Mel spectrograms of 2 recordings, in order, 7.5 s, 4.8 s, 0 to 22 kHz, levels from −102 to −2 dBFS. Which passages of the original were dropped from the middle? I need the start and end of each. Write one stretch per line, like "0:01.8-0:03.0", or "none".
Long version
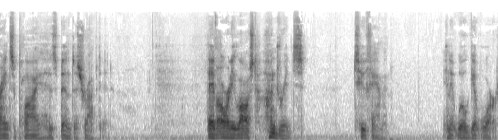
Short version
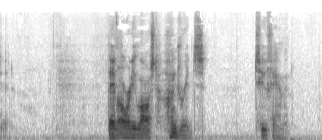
none

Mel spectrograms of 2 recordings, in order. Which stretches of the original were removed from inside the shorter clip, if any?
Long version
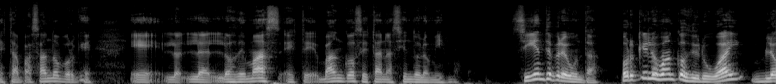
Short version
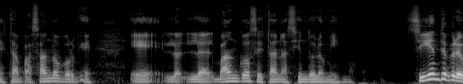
0:02.1-0:03.2

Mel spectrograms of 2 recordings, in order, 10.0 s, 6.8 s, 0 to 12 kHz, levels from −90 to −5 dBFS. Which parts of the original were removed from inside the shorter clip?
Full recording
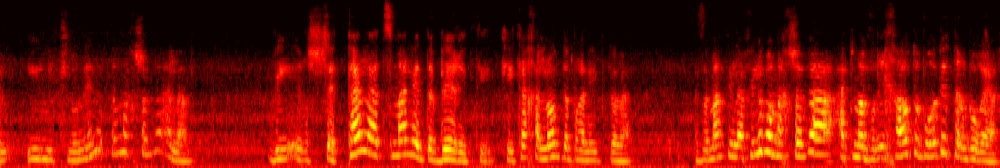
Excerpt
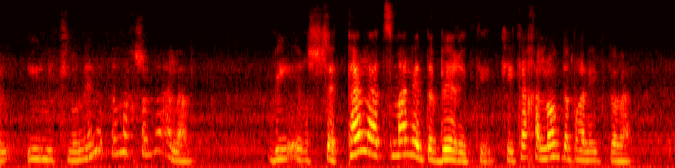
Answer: none

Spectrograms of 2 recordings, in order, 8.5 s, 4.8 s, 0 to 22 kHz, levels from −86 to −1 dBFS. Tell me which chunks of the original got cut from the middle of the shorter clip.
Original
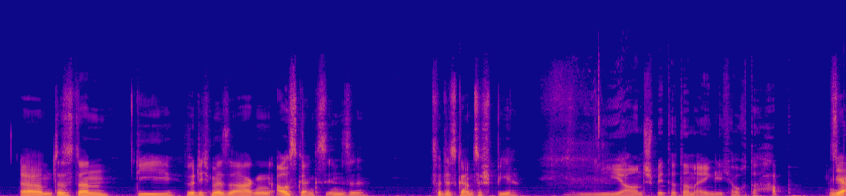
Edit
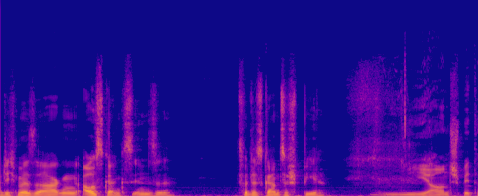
none

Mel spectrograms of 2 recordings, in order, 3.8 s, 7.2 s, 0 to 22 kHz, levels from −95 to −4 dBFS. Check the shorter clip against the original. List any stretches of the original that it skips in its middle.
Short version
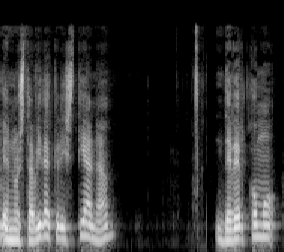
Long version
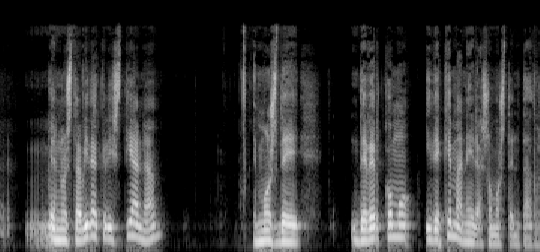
0:03.3-0:04.5

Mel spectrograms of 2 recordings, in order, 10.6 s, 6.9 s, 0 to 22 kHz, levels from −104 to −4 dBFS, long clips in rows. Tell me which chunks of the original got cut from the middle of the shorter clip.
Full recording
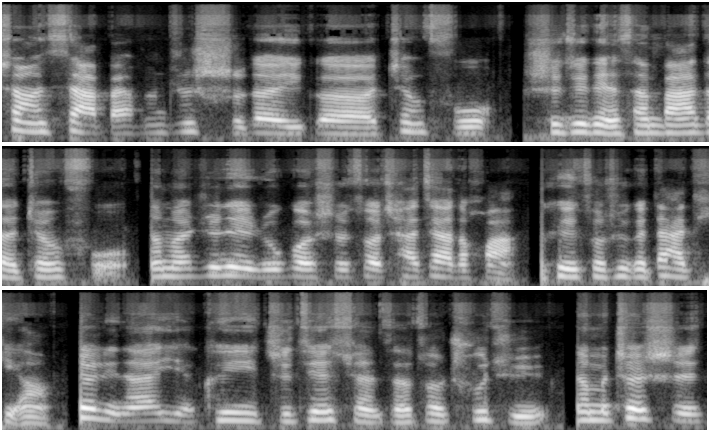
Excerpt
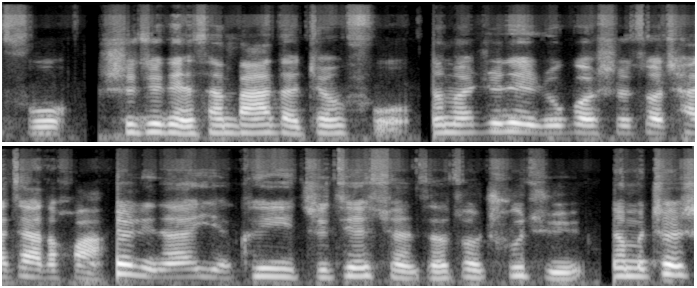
0:06.1-0:07.4

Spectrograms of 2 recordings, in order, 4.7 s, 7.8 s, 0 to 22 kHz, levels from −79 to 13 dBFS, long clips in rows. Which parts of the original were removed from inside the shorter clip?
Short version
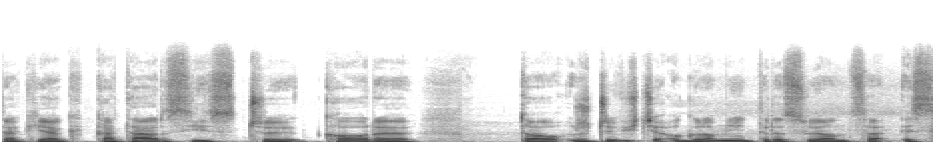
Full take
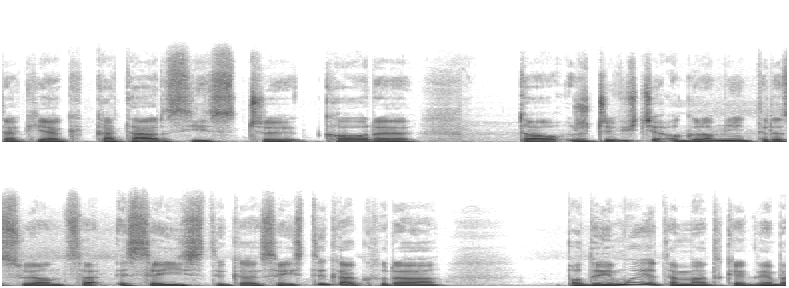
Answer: none

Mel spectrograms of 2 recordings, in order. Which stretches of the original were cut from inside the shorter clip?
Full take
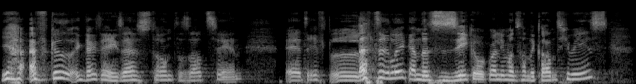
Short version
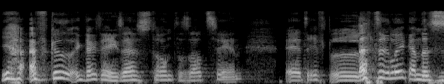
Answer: none

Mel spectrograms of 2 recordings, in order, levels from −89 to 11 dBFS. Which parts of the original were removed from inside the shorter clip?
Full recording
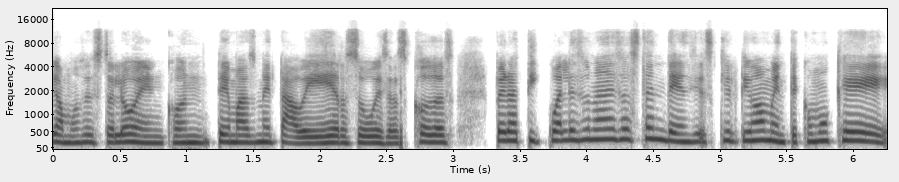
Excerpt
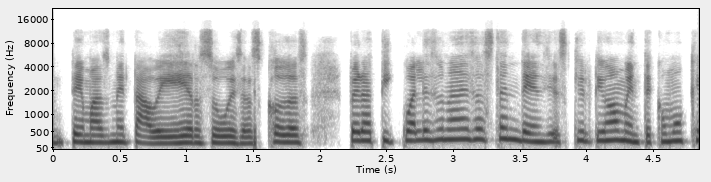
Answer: none

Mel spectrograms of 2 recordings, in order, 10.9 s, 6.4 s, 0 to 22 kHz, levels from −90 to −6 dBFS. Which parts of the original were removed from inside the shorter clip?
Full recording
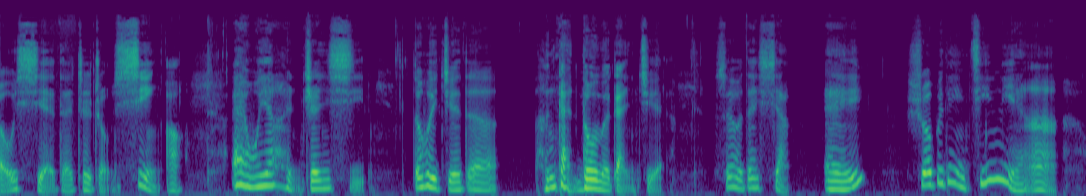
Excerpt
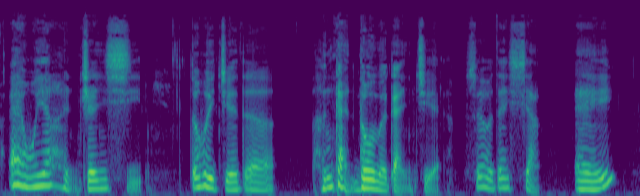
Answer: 0:06.7-0:07.0

